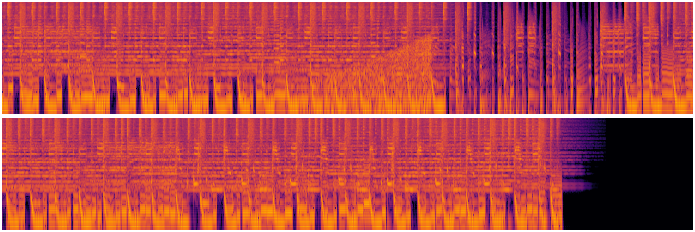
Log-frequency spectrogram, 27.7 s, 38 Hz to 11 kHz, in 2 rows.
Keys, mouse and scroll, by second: 0.7 super+2, 1.6-3.5 typing, 4.0 Return, 7.3-8.4 typing, 8.8 Return, 10.9 click, 12.3-15.1 drag, 15.1 super+Return, 16.7-18.9 typing, 19.6 Return, 23.7-26.0 typing.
